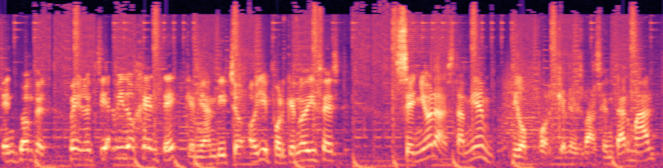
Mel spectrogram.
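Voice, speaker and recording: Low-voiced, lively woman with a Spanish accent. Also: normal speed, music in the background. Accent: Spain Spanish. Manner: animated, often tags "¿sabes?". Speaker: podcast co-host. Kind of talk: casual chat.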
